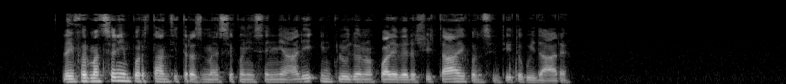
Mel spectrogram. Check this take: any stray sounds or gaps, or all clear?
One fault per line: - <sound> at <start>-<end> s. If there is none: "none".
none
